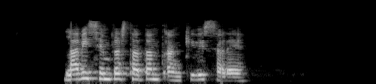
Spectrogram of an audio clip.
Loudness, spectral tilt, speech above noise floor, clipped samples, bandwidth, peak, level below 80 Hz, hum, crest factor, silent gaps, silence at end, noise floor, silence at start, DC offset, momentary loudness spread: -16 LUFS; -3.5 dB/octave; 69 dB; under 0.1%; 8.4 kHz; -2 dBFS; -60 dBFS; none; 18 dB; none; 1.35 s; -84 dBFS; 0.65 s; under 0.1%; 6 LU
